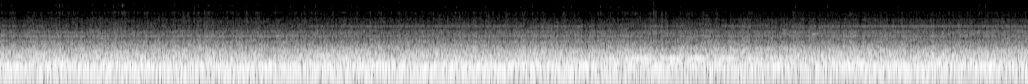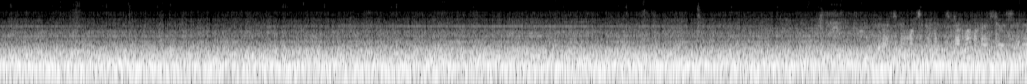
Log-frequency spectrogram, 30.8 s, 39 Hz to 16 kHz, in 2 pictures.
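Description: Cabin noise of an Embraer 190 jet climbing after takeoff: a steady low rumble of airflow and its two underwing GE CF34-10E turbofan engines, with faint steady whining tones above it.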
